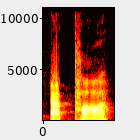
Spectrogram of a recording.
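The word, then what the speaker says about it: אַתָּה: So the second person masculine singular is ata, and it's also pronounced the same way for the second spelling.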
